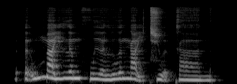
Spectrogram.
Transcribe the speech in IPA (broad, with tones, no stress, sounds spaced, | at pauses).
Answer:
ʔ ə̰˧˥ w m a˨˦ j l ə˧ m h w ɨ˧˩ ə̯ l u˧ ə̯ ŋ a̰˧˨ j t͡ɕ ṵ˧˨ ə̯ k a̤˨˩ n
